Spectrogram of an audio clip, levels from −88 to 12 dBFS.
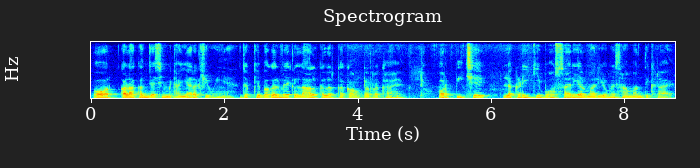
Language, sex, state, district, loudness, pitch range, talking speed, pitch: Hindi, male, Chhattisgarh, Korba, -19 LUFS, 120-155 Hz, 205 wpm, 135 Hz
